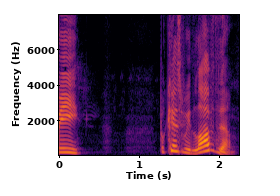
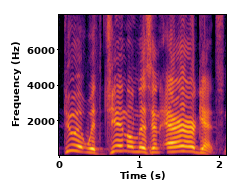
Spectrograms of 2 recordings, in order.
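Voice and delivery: louder, higher, hammed-up wrong version; mock misquote; 5 semitones higher, 9 dB louder than usual. Shown as a demonstration. Preacher misquoting the verse to his congregation, hammed-up and loud. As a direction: belt out the wrong word as a joke. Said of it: "No, he doesn't say that".

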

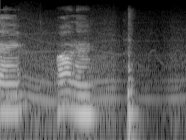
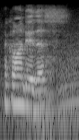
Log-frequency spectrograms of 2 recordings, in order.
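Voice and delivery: ordinary talk

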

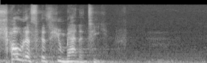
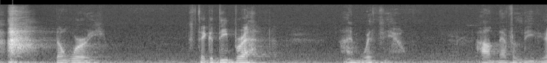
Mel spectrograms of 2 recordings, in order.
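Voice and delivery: much softer and lower, whispered reassurance; gentle voice of God; 12 semitones lower, 7 dB quieter than usual. Acted. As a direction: breathe the words like a comforting hush. God speaking gently to the frightened.

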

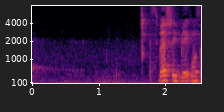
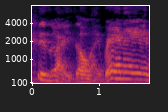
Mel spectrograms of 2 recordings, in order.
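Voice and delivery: laughing; 4 semitones higher, 4 dB quieter than usual. Retold or imitated. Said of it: "y'all be feeling like".

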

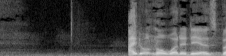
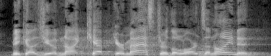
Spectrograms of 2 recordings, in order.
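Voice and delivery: yelling; 8 semitones higher than usual. Acted. David shouting rebuke at Abner across the distance. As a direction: call out the accusation across the valley. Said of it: "He started yelling".

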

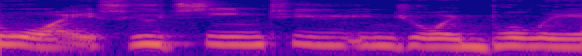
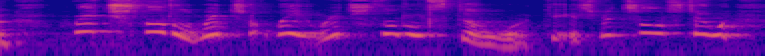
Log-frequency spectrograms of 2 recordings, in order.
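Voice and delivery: amazed fans. Retold or imitated. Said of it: "'cause the people go".

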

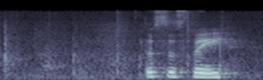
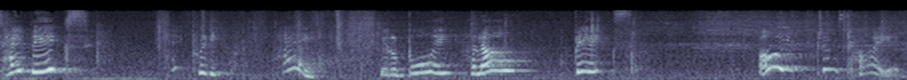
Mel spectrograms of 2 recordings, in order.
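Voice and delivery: much higher, soft cooing; 13 semitones higher, 3 dB quieter than usual. Real, not acted. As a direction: coo over a sleepy puppy. Cooing to the new puppy.

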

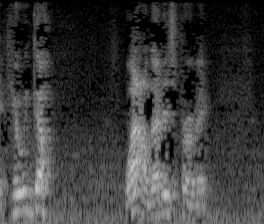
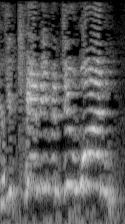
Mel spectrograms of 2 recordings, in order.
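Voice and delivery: loud, high snap; angry shout; 12 semitones higher, 4 dB louder than usual. Acted. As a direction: cut her down hard. Director snapping at actress.

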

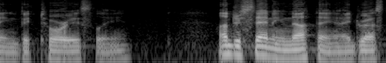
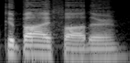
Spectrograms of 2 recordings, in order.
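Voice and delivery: higher, louder farewell call; shouting; 4 semitones higher, 7 dB louder than usual. A narrator's reading. Jan walking away from his father, raised shout. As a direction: call it out as you leave. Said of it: "Jan shouted".

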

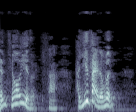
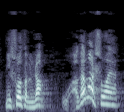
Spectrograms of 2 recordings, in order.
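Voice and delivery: usual speaking voice

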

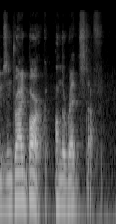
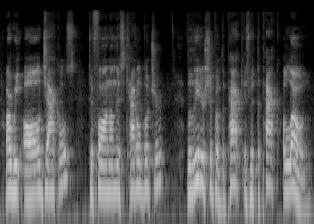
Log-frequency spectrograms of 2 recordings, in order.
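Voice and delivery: higher and louder, scornful; angry defiance; 7 semitones higher, 7 dB louder than usual. Acted. Mowgli scorns the wolves before the tiger, loud and angry. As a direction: shame the pack into standing up. Boy rouses the pack.

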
